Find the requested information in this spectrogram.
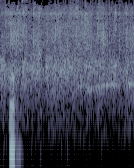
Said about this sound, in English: More golfing applause.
